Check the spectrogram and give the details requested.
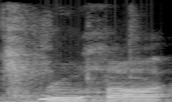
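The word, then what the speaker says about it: Brujah: It's pronounced Clan Bruja.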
